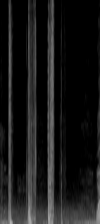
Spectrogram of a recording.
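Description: Several sharp knocks and taps in the first second and a half as a plastic toy lightsaber is swung and bumped about in a cramped space, over a steady low rumble.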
